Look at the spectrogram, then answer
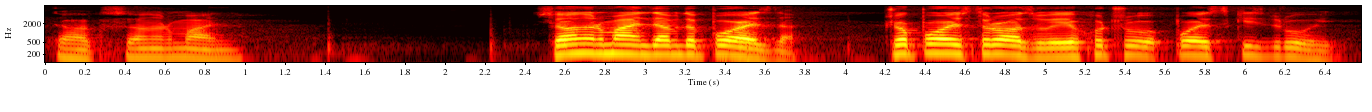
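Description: A man's voice: sits high, normal speed, fairly bright tone, clean tone. A man streaming a game and chatting casually to himself, joking as he plays. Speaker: gameplay streamer. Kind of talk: casual let's-play commentary. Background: game music.

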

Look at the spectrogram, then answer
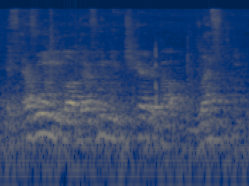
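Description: Here a young preacher talks fast in a slightly high voice, earnestly repeating phrases through his short sermon. He's at a music stand on stage in a large carpeted hall. The hall sounds boomy and hissy, picked up by a camera mic far across the room.

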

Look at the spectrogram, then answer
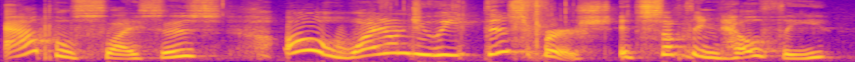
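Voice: very high voice, huge pitch swings, measured pace, a little hiss or hum, full character voice. A young performer voicing an exasperated, bossy rabbit animatronic plush in a homemade puppet video.

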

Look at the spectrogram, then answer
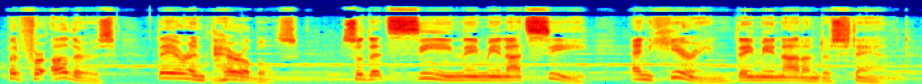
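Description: An actor playing Jesus as an earnest, authoritative teacher in a dramatized audio Bible, speaking deliberately and solemnly. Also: male voice, mid-range voice, big pitch swings, soft background music. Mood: earnest teaching.

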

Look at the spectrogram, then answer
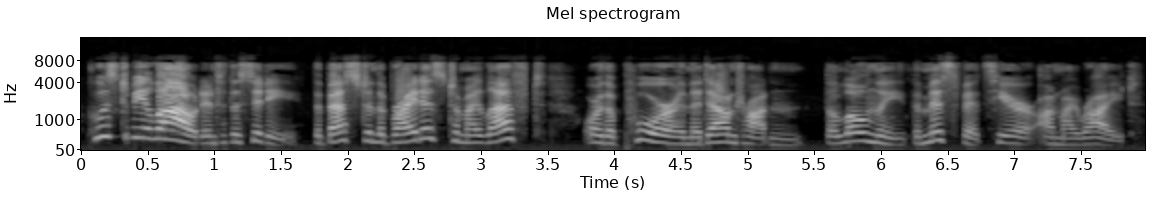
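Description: A woman's voice: mid-range voice, lively intonation, moderate pace, hardly any pauses, sharp tone, no echo, lo-fi sound. A woman voicing an impatient, commanding woman judge in a wig in a read-aloud storybook. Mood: booming.

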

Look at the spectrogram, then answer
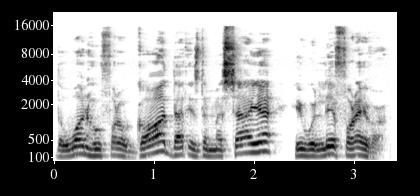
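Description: With a darkish tone and a fairly quick, expressive delivery, an Arabic-speaking man hosts a debate with a caller. He stresses points by repeating phrases, and his voice goes up high as he presses questions.

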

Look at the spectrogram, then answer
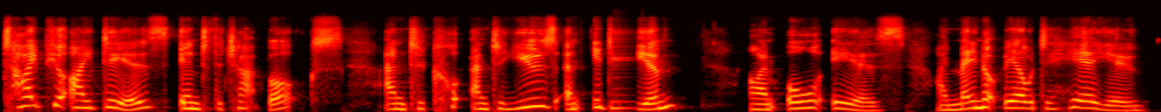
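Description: A woman's voice: medium pitch, a little slow, dry recording. A woman presenting a live online teacher-training webinar, encouraging her audience and praising their chat answers with a teacherly delivery that draws out stressed words.

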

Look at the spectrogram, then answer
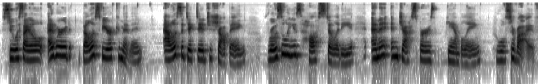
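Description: A young woman on a book podcast, one of its co-hosts, recaps chapters in an unhurried, animated way. Her voice is on the high side, and she swears and laughs frequently in this casual chat.

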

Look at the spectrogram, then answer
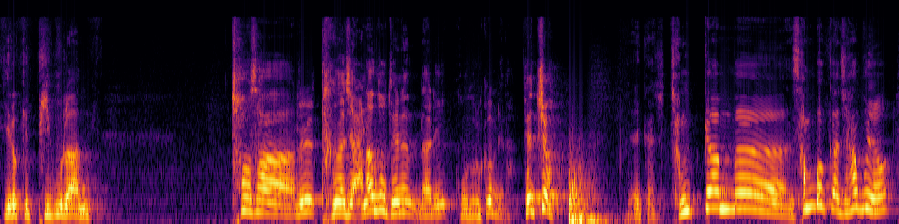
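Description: Animated male lecturer, lively pitch. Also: moderate pace. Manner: animated, fires rhetorical questions at students; mixes English terms into explanations. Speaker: English teacher. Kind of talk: exam-prep lecture.

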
